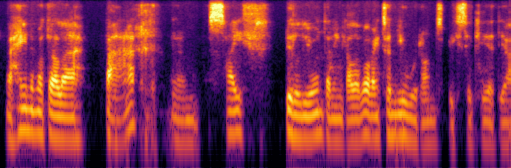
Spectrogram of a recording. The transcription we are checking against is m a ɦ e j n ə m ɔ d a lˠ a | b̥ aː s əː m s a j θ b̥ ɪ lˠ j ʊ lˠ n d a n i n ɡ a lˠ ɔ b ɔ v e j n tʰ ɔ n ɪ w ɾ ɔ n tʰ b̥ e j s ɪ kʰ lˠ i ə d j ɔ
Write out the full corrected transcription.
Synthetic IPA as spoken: m a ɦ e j n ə m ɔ d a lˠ a | b̥ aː χ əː m s a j θ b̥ ɪ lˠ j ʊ n d a n i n ɡ a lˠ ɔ v ɔ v a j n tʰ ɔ n ɪ w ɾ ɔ n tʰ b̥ e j s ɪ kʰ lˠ i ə d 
